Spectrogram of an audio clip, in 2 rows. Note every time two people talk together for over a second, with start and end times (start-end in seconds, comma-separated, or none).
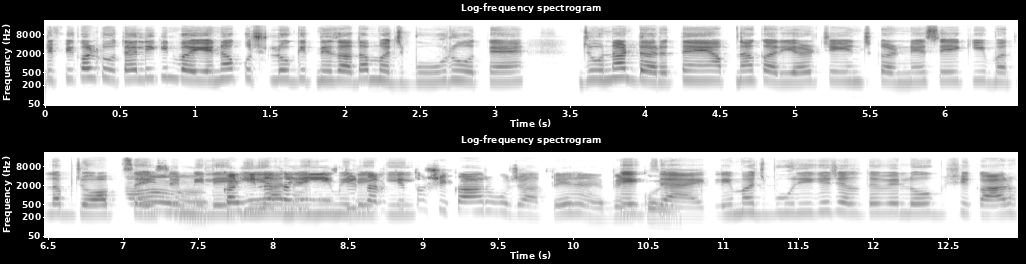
7.0-9.0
